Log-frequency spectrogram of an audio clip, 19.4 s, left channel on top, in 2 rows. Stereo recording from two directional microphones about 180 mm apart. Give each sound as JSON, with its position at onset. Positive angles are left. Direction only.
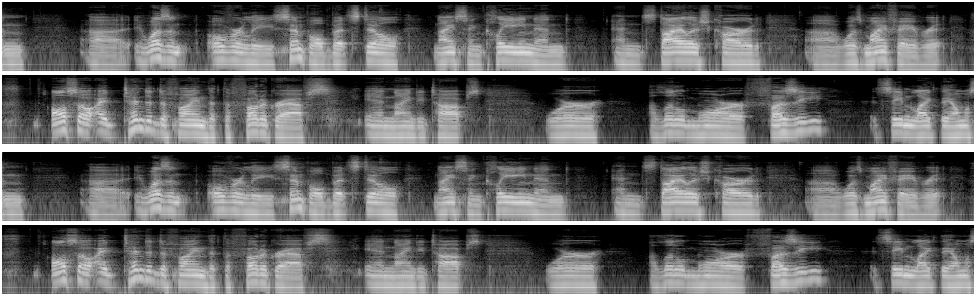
{"t": 0.0, "sound": "speech", "side_deg": 30}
